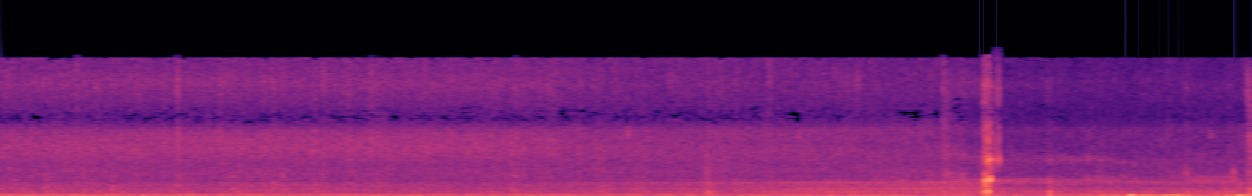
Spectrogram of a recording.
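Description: Steady hiss of rain falling in a thunderstorm, with a few sharp clicks and low knocks near the end.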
